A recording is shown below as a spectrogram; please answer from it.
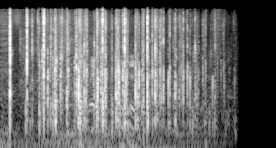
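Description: A group of people clapping in applause, fading near the end and then cutting off suddenly.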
